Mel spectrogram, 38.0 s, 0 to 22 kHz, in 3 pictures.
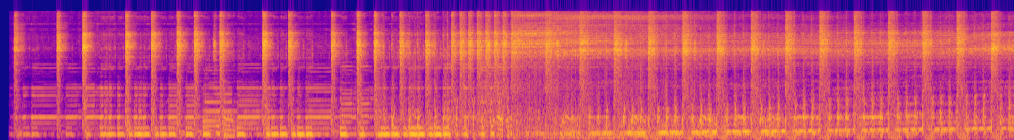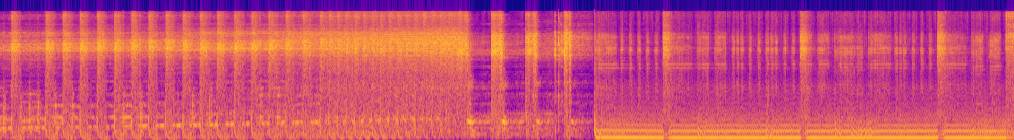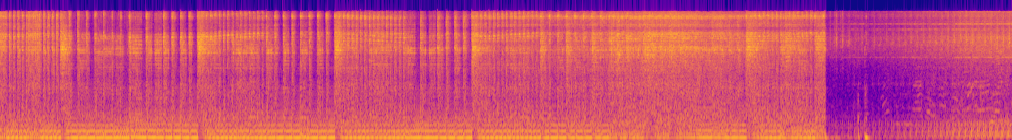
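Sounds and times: electronic dance music: 0:00.0 - 0:38.0.

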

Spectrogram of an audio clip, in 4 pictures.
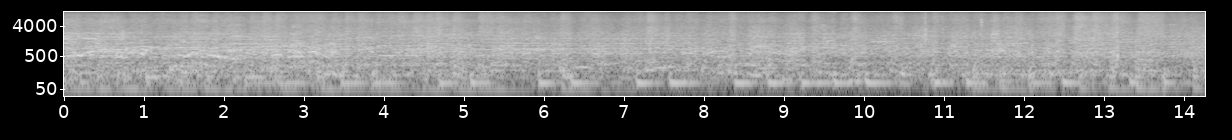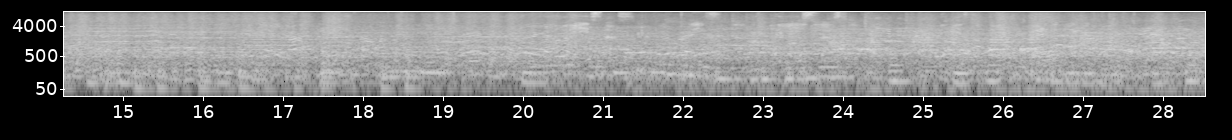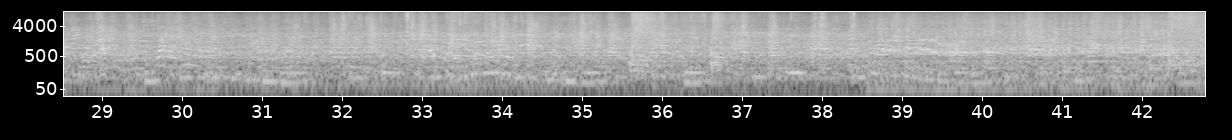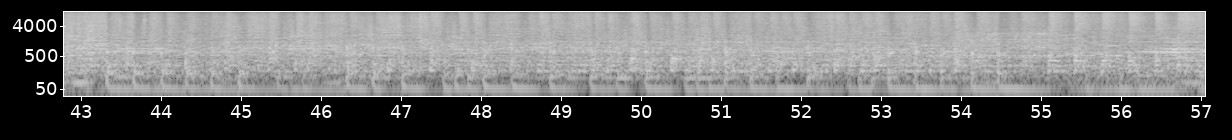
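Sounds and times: brass band playing: 0:00.0 - 0:57.0
voices: 0:00.0 - 0:57.0.

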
